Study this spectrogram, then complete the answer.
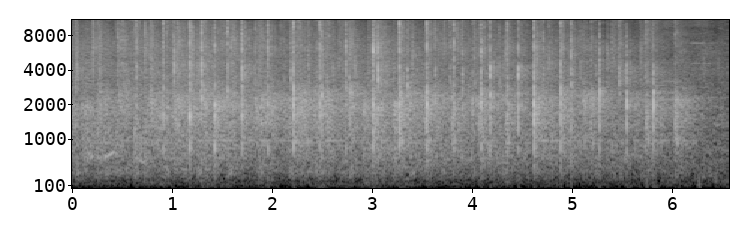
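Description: An audience at an art conversation applauds guest artists Klaus Rinke and Annegret Soltau, sustained even clapping at moderate distance, no talk over it.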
